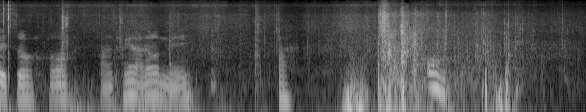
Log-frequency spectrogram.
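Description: Footsteps crunch and thud on dry sandy ground.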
